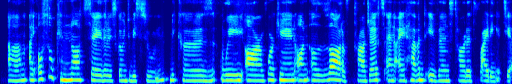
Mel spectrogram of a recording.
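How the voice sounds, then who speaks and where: With a non-native accent, a woman speaks at a fairly slow pace and medium pitch in a monotone, flat delivery with hardly any pauses. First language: not English. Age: 20s. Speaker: web series creator. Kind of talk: live stream chat answering viewer questions. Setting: live stream. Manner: halting.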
